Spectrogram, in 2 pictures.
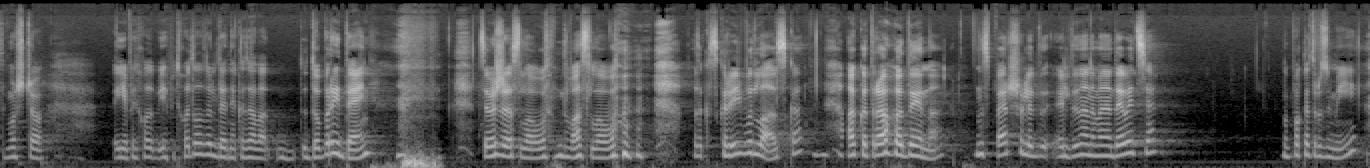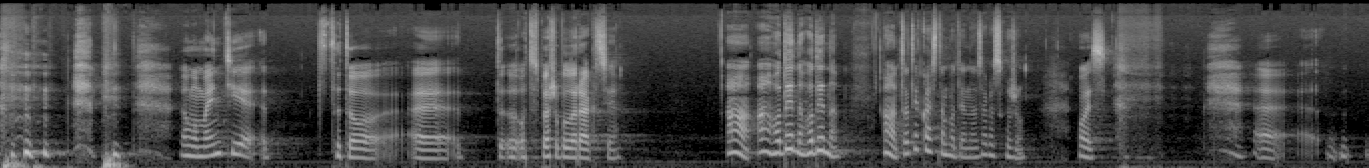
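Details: Young woman who stutters, sharing her personal experience of living with stuttering and methods that help reduce it; stuttering.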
